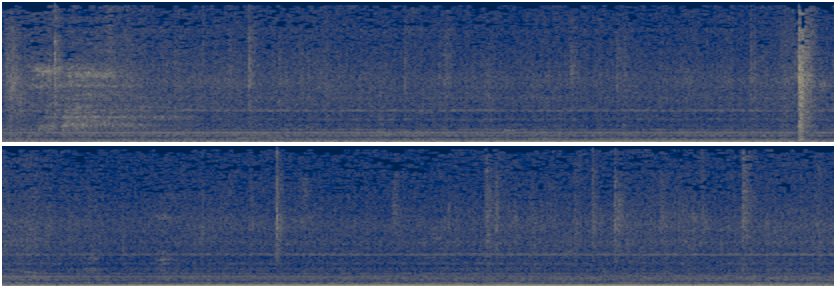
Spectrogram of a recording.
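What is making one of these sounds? Jet engines hum steadily inside an aircraft cabin.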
